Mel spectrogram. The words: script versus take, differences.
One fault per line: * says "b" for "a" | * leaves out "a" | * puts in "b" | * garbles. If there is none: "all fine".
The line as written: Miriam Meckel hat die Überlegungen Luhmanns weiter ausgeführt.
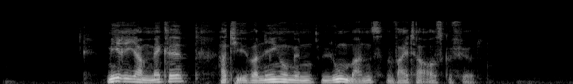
all fine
